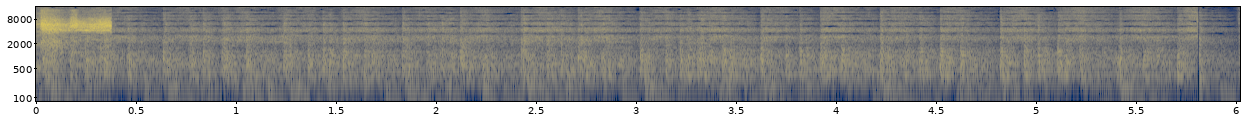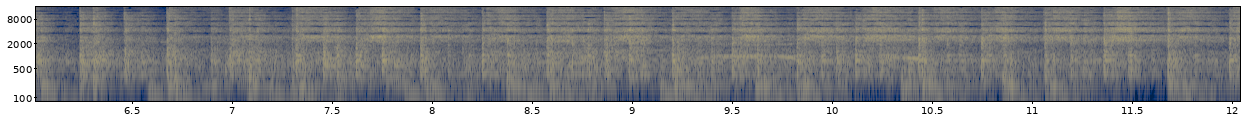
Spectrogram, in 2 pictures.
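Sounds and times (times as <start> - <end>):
crowd noise: 0.0 - 0.4.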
